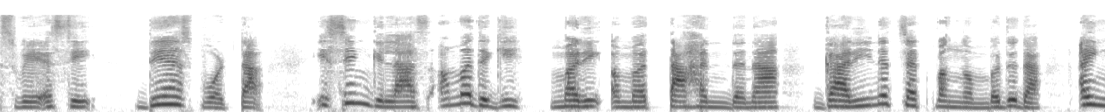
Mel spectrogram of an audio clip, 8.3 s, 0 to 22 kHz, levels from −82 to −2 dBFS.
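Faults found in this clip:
AAC compression, throughout: dull speech, nothing above 12.5 kHz, fizzy warble on sibilants, unlike plain low-pass filtering; likely AAC-LC quantising coarsely, fitting 32 kbps.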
